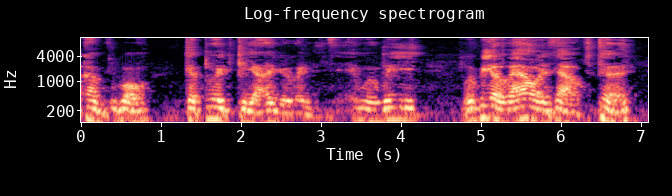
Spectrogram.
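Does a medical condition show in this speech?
Yes: cerebral palsy.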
